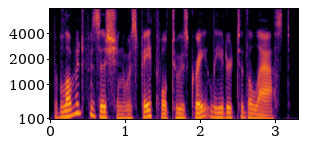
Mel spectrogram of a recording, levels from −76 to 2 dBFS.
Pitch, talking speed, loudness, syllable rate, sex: 130 Hz, 215 wpm, -18 LUFS, 5.7 syllables/s, male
